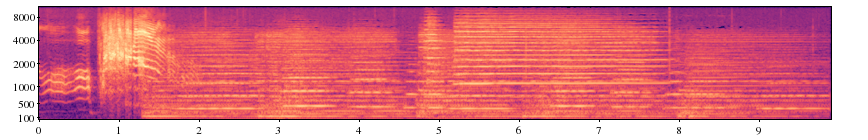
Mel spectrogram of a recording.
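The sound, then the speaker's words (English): A cat gives a short rising meow, then breaks into a loud, drawn-out yowling that wavers in pitch for several seconds, with no one talking. “Well, if she's that important, we'll get along. Won't we, Kitty? Nice, Kitty.”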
